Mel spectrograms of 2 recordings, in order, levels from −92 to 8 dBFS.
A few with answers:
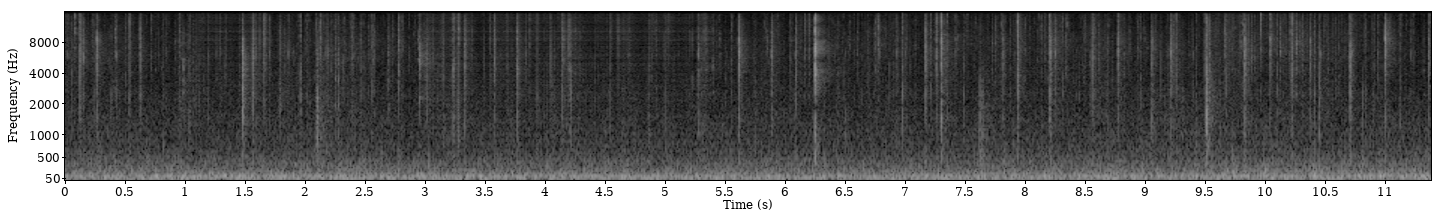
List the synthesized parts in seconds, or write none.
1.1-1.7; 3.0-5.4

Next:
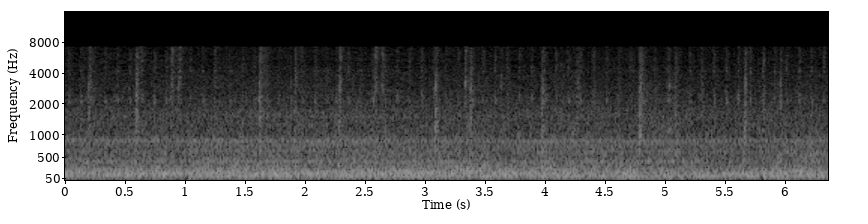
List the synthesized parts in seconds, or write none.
1.3-2.2; 4.4-5.1

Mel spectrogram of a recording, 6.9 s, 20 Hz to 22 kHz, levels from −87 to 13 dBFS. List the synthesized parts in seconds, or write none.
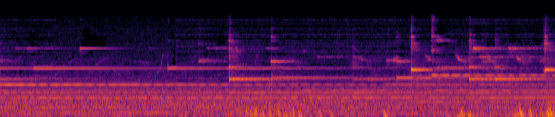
0.0-0.7; 2.2-6.9

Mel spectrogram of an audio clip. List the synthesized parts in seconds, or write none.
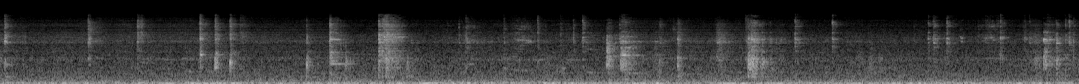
0.8-3.4; 6.3-7.5

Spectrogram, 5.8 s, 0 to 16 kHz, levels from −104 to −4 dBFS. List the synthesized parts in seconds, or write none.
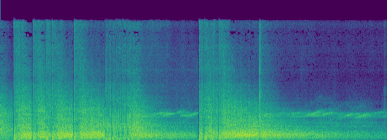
0.0-5.8

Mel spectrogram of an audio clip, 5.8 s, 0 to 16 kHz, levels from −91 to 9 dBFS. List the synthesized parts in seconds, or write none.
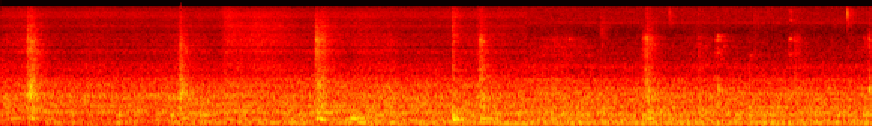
0.0-3.5

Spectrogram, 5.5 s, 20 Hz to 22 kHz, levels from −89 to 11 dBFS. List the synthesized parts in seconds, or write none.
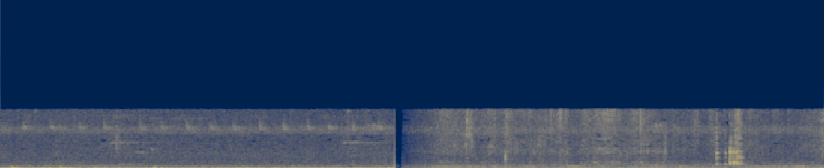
none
